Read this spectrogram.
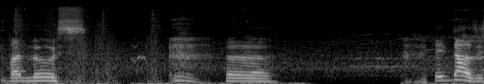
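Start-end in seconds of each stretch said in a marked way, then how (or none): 0.0-0.9 "Van Loos" with a long oo; attempted pronunciation. Shown as a demonstration. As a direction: try out "Van Loos", drawing out the oo. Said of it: "Is that how you say it?".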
